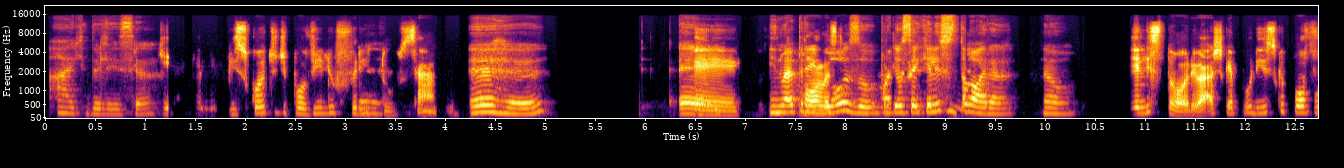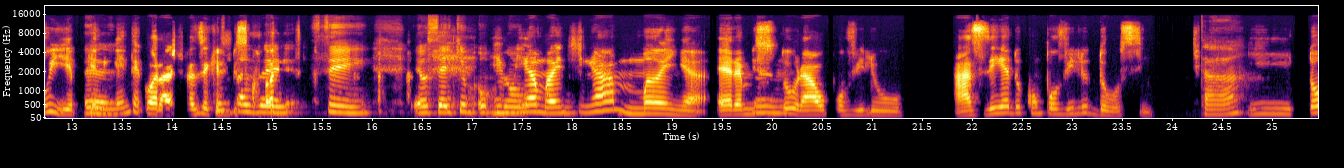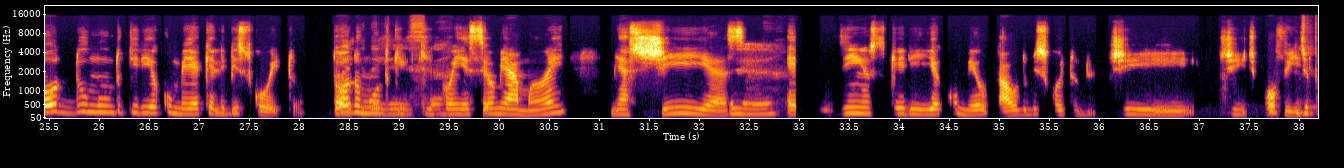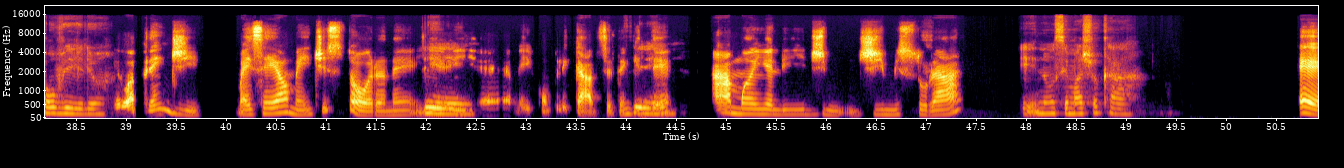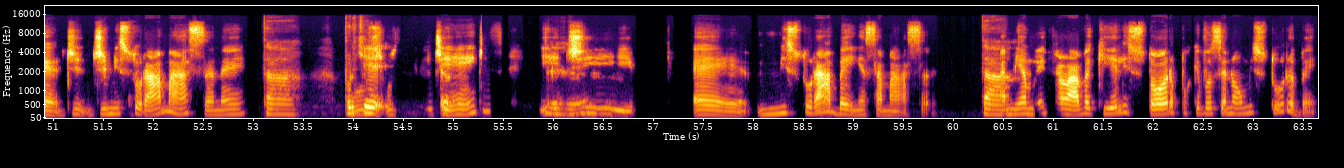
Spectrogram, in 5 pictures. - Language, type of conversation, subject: Portuguese, podcast, Qual prato nunca falta nas suas comemorações em família?
- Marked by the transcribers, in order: tapping; laugh; unintelligible speech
